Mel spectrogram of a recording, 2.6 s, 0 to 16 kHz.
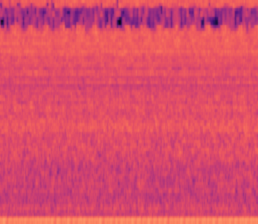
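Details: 2002 BMW 330Ci idle: low steady idle, even beat, no ticking; earlier tick gone, owner suspects collapsed lifter pumped back up or slightly under-torqued spark plug; smooth, healthy.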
